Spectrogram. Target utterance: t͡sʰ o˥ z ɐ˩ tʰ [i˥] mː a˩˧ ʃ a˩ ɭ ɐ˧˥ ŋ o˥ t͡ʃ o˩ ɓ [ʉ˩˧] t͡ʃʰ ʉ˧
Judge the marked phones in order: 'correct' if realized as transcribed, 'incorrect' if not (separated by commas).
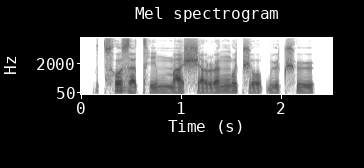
incorrect, incorrect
